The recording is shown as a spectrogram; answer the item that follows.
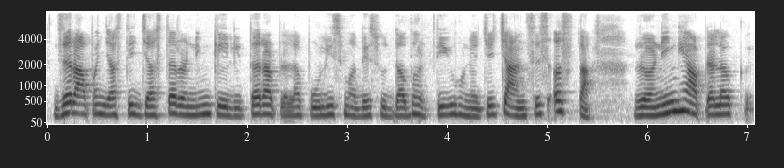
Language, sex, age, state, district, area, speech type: Marathi, female, 30-45, Maharashtra, Wardha, rural, spontaneous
